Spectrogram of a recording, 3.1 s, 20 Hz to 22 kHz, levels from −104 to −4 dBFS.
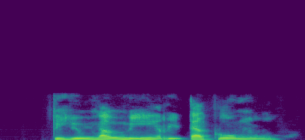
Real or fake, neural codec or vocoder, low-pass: fake; codec, 16 kHz, 1 kbps, FreqCodec, larger model; 7.2 kHz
